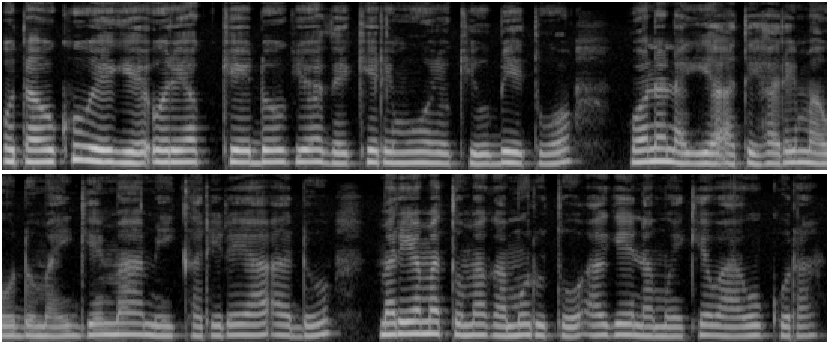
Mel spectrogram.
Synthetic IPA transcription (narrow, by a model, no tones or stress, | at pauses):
otaokuweɣeɛʔoɾeakedoɣjɔðɛkeɾemwɔjɔkjobetwɔ | wɔnanaɣiaʔateɦaɾemaodomaiɡemameikaɾeɾɛjaʔado | maɾeamatomaɣamoɾutoaɣenamwɛkɛwaɣokoɾa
